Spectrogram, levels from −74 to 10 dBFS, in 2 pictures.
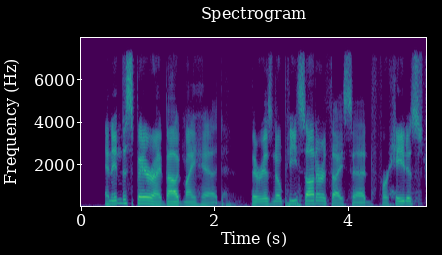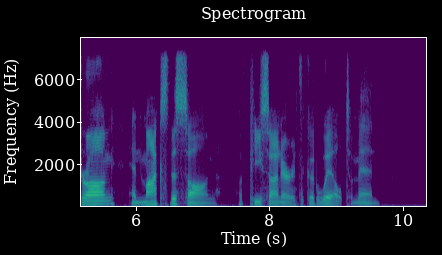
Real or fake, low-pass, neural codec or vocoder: fake; 7.2 kHz; codec, 16 kHz, 2 kbps, X-Codec, HuBERT features, trained on general audio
